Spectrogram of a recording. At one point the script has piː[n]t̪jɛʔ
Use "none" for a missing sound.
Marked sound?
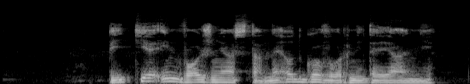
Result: none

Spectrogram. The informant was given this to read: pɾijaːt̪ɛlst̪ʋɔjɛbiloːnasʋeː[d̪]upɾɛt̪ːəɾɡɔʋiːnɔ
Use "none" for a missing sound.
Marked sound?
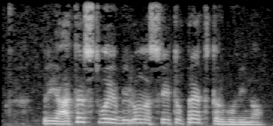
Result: t̪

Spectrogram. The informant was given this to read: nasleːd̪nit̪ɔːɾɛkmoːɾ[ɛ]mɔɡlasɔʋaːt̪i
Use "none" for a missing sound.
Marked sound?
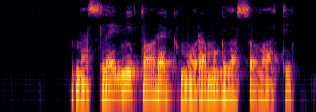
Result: a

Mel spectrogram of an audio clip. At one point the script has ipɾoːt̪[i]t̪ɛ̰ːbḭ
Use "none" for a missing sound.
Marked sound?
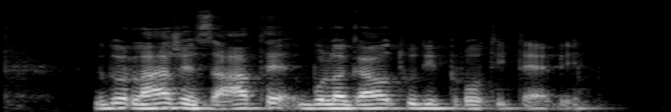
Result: i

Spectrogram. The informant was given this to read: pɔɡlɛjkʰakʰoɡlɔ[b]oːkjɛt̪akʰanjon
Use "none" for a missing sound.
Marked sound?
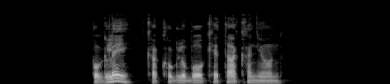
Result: b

